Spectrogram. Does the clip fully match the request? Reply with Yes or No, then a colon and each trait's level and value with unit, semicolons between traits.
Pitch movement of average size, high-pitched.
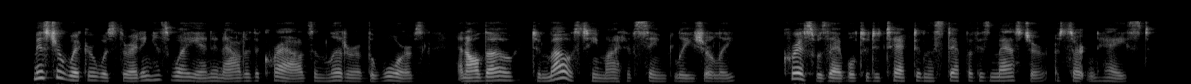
No: average, 3.3 semitones; medium, 160 Hz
